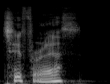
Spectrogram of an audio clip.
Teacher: And we interesting enough pronounce that tifereth because it's a hard T at the beginning and a soft th at the end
